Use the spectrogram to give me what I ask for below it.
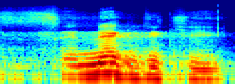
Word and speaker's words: synecdoche: will discuss metonymy and synecdoche how it is pronounced is synecdoche in a synecdoche and metonymy they are often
